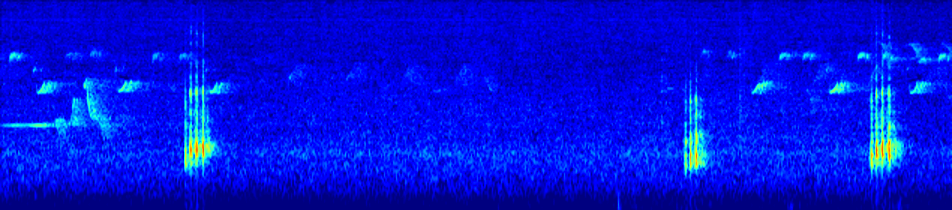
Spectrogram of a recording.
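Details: Frog from a garden pond where two unnamed kinds live, producing three short gravelly croaks, a pair close together near the end, while small birds chirp and twitter in the background.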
